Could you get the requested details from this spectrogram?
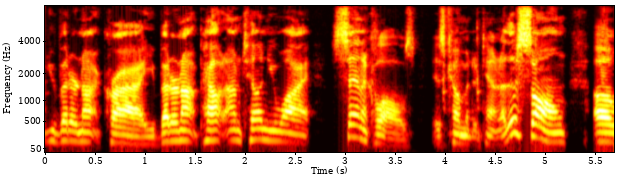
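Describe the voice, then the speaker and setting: Sardonic man hosting a podcast. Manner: dry, sardonic, mock-serious; lively, animated pitch. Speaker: podcast host. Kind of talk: wry comic monologue.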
